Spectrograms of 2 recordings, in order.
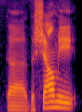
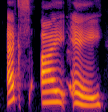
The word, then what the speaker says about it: Xiaomi: All right, last one is the Xiaomi SU7.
